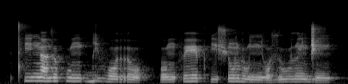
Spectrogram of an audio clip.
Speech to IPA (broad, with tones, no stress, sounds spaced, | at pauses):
tʰ iː˦ ŋ ɾ ã˨˦ z ʊ˦ p u˦ ŋ ɪ˦ ɡ͡b i˦ v oː˨ r o˨ | o˨ ŋ f eː˦ pʰ i˨ ʃ ũ˦ l u˨ ɲ o˨ z uː˦ l ĩ˦ d͡ʒ ĩ˨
